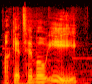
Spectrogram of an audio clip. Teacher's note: This is a question that simply asks for a yes or no. These types of questions hardly ever have the question particle ka at the end. The rising intonation alone marks them as questions.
